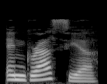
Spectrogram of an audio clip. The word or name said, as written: engracia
